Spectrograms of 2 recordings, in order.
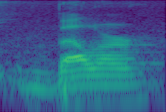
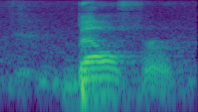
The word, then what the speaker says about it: Belfer: the Harvard Kennedy schools belair have I got that Ryan to my pronouncing that Bell 40 I need to put my glasses on sorry belfer looked like an L belfer center for space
